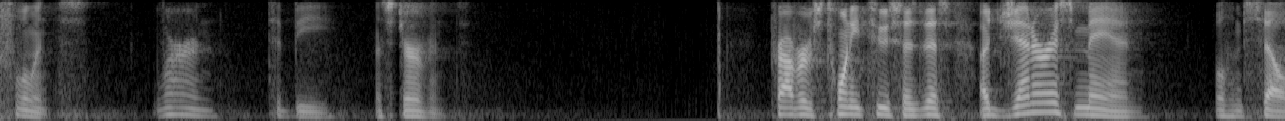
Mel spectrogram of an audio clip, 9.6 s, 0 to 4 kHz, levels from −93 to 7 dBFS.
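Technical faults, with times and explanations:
2.93–3.02 s, burst of packet loss: Just after "learn to be a", about 60 ms of the call failed to arrive in time to be played. The receiver covered the hole by extending the last sound it had and turning it down as the gap went on, which is heard as a held, fading tail in place of real audio. Playback then picks up further along, so the stretch in between is simply missing rather than delayed.
6.86–6.92 s, short concealed packet loss: A shorter gap of about 30 ms never reached the decoder in time. The receiver synthesised a stand-in by continuing the preceding sound, using its pitch where there was one and shaped noise where there wasn't, then crossfaded back into the real signal. The result is a brief smear or wobble within the 4 kHz-limited G.711 call band.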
